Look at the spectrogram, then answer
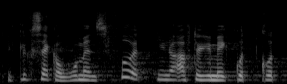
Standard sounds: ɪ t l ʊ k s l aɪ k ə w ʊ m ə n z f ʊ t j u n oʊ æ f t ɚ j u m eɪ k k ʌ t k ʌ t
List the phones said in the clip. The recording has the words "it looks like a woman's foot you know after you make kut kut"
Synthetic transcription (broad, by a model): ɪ t l ʊ k s l aɪ k ə w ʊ m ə n s f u t j u n oʊ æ f t ɚ j u m eɪ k k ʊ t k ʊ t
